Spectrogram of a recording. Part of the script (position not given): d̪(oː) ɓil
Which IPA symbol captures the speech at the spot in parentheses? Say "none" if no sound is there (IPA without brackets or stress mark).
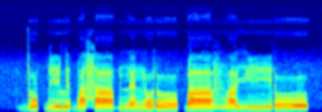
o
